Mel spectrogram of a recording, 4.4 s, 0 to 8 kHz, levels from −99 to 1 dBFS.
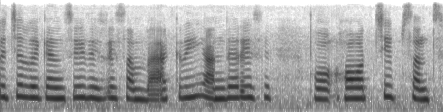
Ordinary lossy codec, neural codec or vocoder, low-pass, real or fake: none; vocoder, 22.05 kHz, 80 mel bands, WaveNeXt; 7.2 kHz; fake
